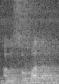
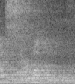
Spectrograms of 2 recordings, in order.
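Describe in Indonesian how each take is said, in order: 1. Artikelnya dibaca dengan bunyi l yang jelas. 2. Bunyi l menyatu menjadi bunyi s ganda. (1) "Jadi tidak dibaca Al-Somad" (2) "tapi bacanya As-Somad"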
